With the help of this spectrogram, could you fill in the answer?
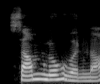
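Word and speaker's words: शं नो वरुणः: द एंबलम ऑफ the Indian navy contain the motto सम नोह वरुणा pronounced सम नो वरुणा which means B ऑस्ियस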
